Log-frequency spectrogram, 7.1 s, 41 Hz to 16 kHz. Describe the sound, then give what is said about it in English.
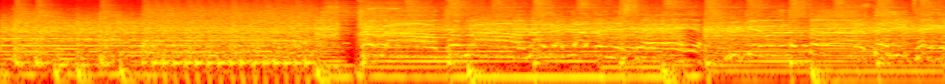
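A loud, dense lo-fi music track from a 2014 EP, with a raw, screaming vocal over heavy bass and distorted instruments, briefly cutting out for a split second midway before crashing back in. “When he screams and the music stops, I loved it.”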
